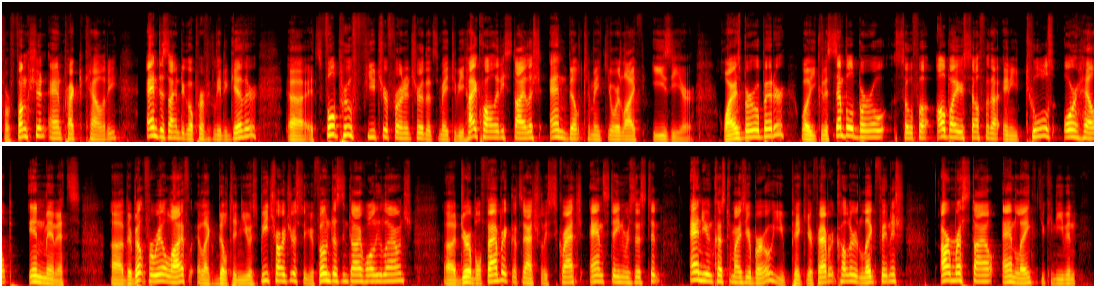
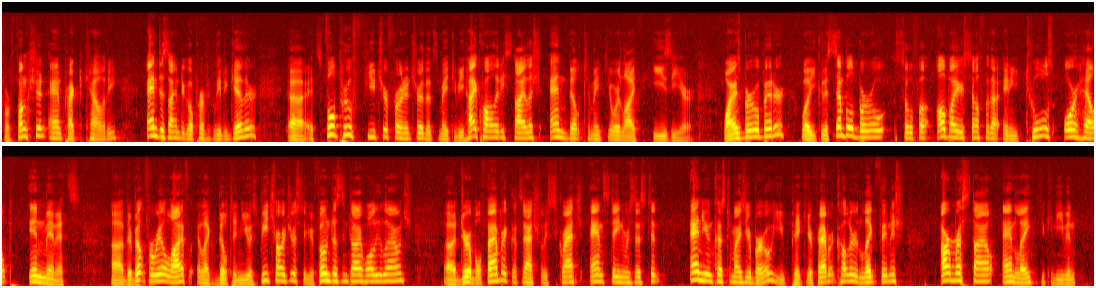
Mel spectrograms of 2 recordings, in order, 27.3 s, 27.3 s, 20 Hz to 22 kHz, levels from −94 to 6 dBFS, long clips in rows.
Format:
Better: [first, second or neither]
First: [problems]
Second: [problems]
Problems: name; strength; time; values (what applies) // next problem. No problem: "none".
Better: first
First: none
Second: hiss; faint; throughout; 30 dB below the speech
